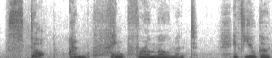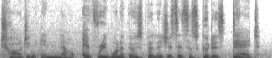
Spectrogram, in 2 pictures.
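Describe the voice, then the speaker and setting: A level-headed female strategist played by a woman talks in a medium-pitched voice over faint ambience. She is serious, measured and articulate, with the formal wording of a fantasy game. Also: animated, a little mellow, a little hiss or hum, close to an everyday voice. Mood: cautioning. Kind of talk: video game voice acting.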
